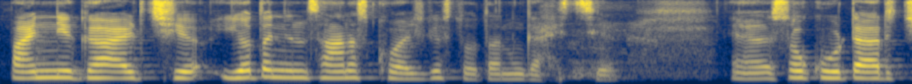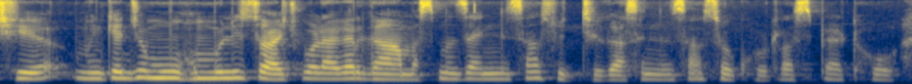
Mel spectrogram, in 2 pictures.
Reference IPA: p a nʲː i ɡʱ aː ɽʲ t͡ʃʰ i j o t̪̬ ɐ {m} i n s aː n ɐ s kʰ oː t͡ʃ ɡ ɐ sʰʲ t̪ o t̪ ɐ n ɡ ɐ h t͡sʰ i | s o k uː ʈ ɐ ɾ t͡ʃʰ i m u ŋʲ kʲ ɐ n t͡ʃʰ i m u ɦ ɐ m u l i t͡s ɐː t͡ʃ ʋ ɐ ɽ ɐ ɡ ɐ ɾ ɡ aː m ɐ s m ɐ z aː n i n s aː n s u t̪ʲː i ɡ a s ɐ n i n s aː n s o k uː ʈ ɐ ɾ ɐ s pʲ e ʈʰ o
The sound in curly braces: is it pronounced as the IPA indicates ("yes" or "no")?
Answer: no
